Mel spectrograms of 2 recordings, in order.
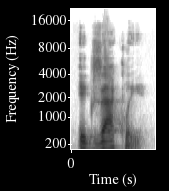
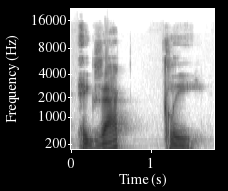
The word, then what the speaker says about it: exactly: it's between consonants examples exactly Christmas we see the t is between consonants so we don't pronounce it you don't say exactly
